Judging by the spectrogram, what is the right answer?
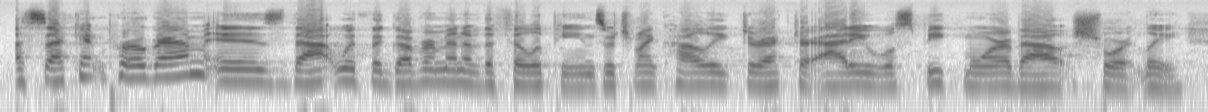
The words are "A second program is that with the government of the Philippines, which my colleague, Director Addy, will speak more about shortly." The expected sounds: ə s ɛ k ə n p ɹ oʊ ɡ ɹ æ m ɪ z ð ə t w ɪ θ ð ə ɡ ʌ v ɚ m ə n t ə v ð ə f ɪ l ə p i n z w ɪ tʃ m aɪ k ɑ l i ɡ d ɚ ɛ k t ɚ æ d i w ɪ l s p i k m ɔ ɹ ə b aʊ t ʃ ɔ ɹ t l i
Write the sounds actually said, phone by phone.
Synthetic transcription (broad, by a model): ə s ɛ k ə n p ɹ oʊ ɡ ɹ æ m ɪ z ð ə t w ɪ ð ə ɡ ʌ v ɚ m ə t ə v ð ə f ɪ l ə p i n z w ɪ tʃ m aɪ k ɑ l i ɡ d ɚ ɛ k t ɚ æ d i w ɪ l s p i k m ɔ ɹ ə b aʊ t ʃ ɔ ɹ t l i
